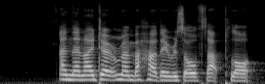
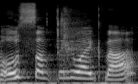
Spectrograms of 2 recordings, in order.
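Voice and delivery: ordinary talk, nothing marked

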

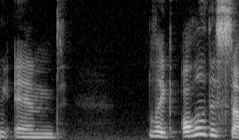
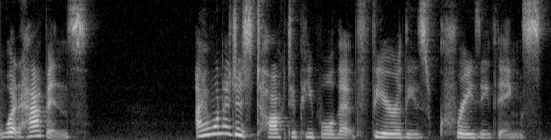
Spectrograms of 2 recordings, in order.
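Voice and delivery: ordinary talk

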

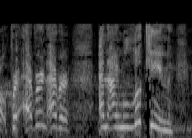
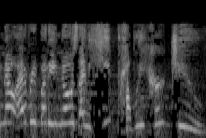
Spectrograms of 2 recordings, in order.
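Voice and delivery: higher-pitched, mildly angry self-reproach; mock-angry inner scolding; 6 semitones higher, faster than usual. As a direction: scold yourself, retelling it for an audience. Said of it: "I felt so angry".

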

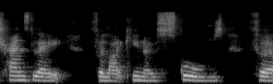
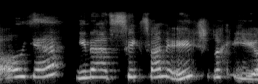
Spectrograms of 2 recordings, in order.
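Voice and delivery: mock impressed; 10 semitones higher, 3 dB louder than usual. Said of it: "And I'm just like".

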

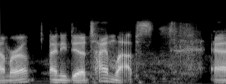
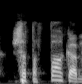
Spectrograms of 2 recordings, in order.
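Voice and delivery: high-pitched mild outburst; mock a friend freaking out; retold freak-out; 8 semitones higher than usual. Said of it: "Now he's, like, freaking out".

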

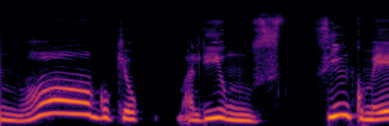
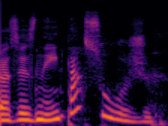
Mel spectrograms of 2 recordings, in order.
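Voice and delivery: ordinary talk

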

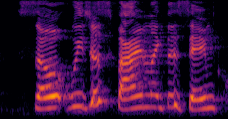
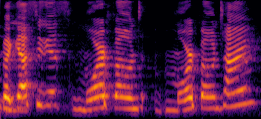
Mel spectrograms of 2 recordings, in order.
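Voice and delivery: ordinary talk

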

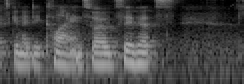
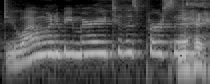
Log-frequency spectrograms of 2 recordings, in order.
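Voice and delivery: quoting a pandemic spouse; 9 semitones higher, 3 dB louder than usual. Retold or imitated. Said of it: "was like".

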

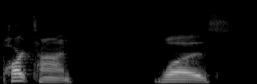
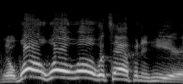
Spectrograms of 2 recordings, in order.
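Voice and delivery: loud, much higher startled cry; loud high alarmed whoa; alarmed shout; 12 semitones higher, 10 dB louder than usual. Retold or imitated. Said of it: "we're like".

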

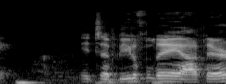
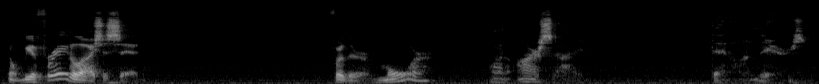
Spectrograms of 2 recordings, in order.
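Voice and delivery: reassuring; 6 semitones lower, 10 dB quieter than usual. Acted. Elisha calms frightened servant.

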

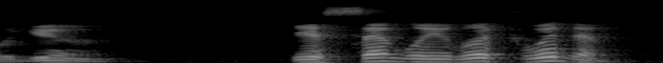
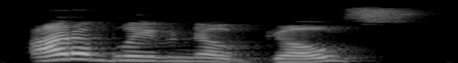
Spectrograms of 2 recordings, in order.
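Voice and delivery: loud, higher-pitched protest; indignant; 7 semitones higher, 6 dB louder than usual. A narrator's reading. Piggy takes the conch to deny ghosts, indignant. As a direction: protest it firmly, voice raised. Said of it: "His voice was indignant".

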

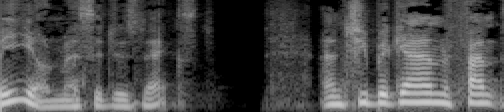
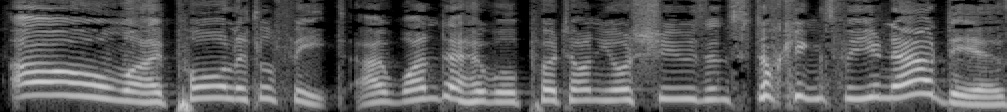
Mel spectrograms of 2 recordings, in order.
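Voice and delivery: put-on lightly raised, pitying little-girl voice; gently higher Alice, half amused; 6 semitones higher than usual. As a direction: coo over her poor little feet. Reads Alice's lines aloud.

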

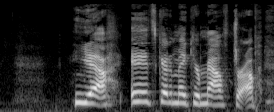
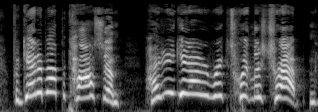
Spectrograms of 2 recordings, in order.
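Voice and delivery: higher, louder pointed question; imitating Charlotte; 7 semitones higher, 4 dB louder than usual. Charlotte grilling Captain Man, pointed. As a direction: press him for answers.

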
